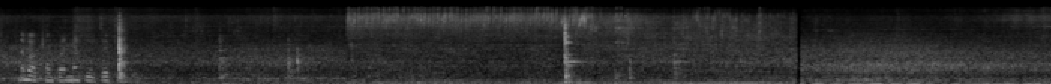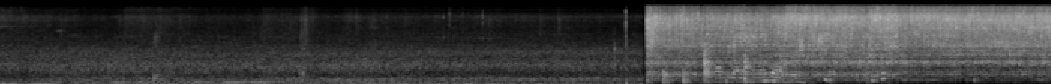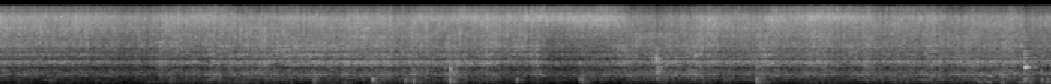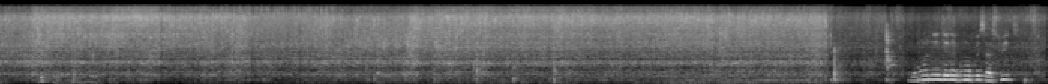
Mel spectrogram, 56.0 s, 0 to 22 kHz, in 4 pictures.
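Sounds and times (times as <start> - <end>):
food sizzling in hot oil: 4.6 - 10.6, 22.6 - 56.0.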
